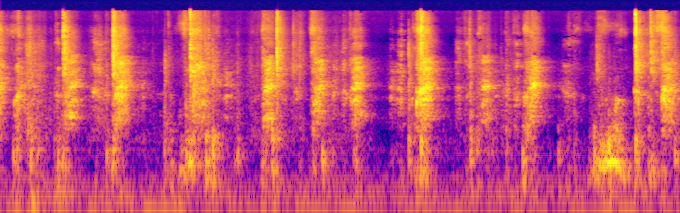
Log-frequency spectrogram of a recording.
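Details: Agitated Boston Terrier Yoda reacts to the window cleaner with repeated short, rough barks mixed with panting and whimpering, the outbursts spaced roughly once a second.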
